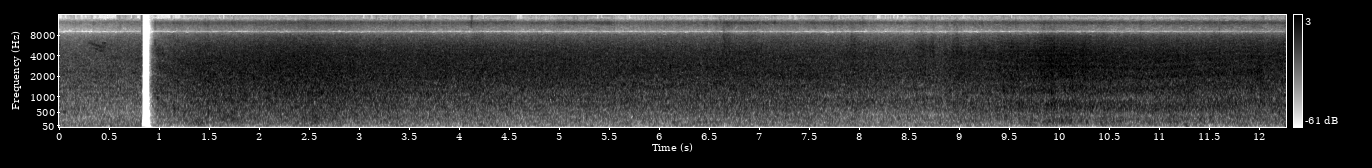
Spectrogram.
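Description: Small, gentle waves wash onto a calm beach at Puerto del Carmen, heard as a steady, even broadband surf hiss with light wind, continuous and without distinct breaks or talking.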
